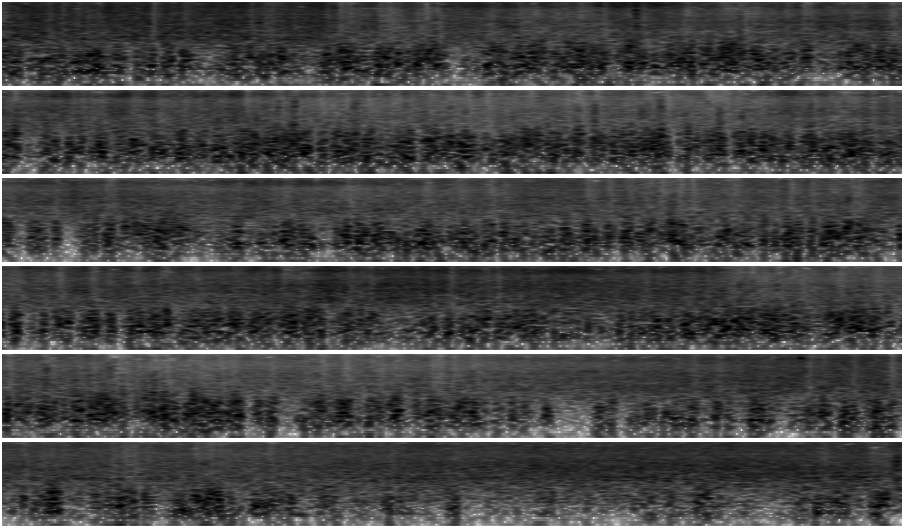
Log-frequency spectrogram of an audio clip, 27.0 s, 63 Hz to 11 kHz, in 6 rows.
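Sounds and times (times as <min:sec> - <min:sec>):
surf breaking on shore: 0:00.0 - 0:27.0
wind buffeting microphone: 0:00.0 - 0:27.0.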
